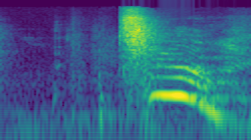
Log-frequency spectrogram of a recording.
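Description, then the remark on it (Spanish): A single loud sneeze bursts out sharply, its breathy hiss dropping into a short voiced tail, with no talking around it. “Salud.”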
